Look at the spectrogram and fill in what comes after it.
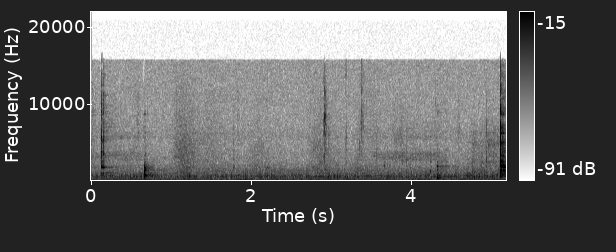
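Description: Knife clicking twice on a wooden cutting board, then faint chewing of a firm, slightly underdone slow-cooked carrot piece, with a sharper click near the end.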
